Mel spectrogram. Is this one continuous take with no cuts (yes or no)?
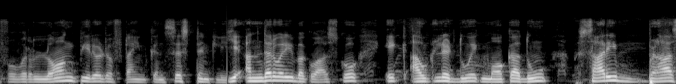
yes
